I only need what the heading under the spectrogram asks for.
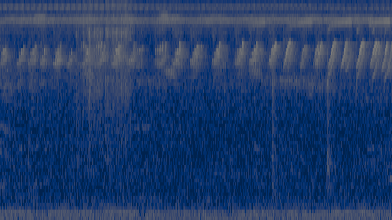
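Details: Thin, high chirps of a scaly-breasted munia, two or three a second in a steady series over a constant low rumble, used as a lure call for munias; munia.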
